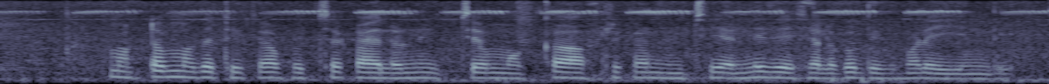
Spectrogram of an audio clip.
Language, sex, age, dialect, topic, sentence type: Telugu, female, 18-24, Central/Coastal, agriculture, statement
